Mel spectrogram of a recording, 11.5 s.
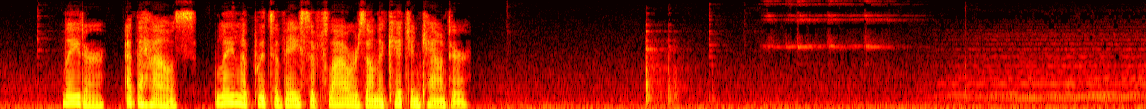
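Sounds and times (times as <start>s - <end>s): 
speech: 0.6s - 4.8s
bells ringing: 7.6s - 9.6s.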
